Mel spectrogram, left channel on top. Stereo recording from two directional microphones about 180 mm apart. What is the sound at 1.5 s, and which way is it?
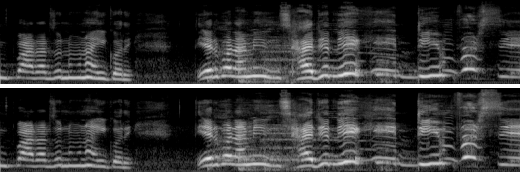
A woman's voice, 25° left (ahead or behind).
